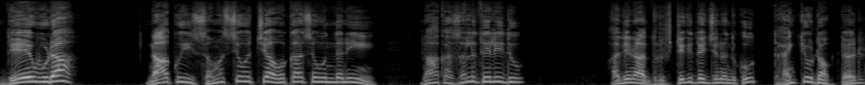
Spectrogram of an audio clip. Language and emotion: Telugu, surprised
